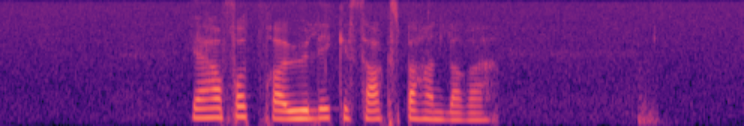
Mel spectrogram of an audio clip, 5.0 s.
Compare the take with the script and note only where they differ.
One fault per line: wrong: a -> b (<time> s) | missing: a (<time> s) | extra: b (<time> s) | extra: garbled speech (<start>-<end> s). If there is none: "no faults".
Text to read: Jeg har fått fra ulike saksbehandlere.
no faults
